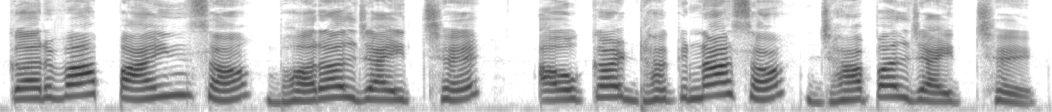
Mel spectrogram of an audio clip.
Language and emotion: Maithili, neutral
